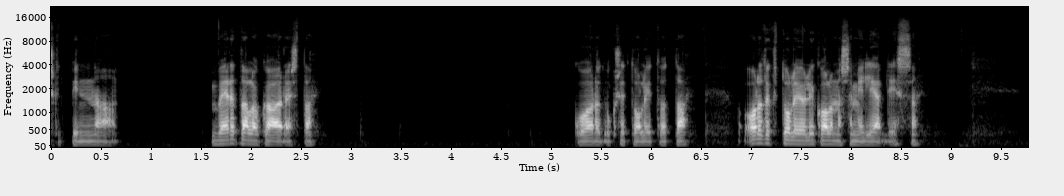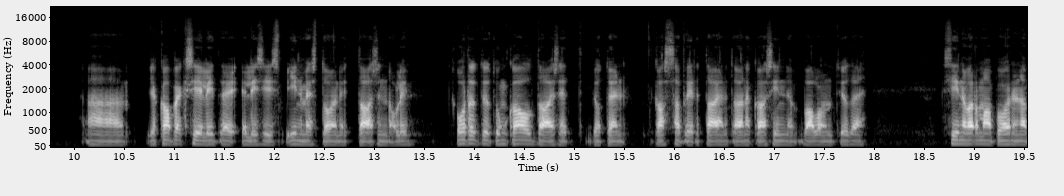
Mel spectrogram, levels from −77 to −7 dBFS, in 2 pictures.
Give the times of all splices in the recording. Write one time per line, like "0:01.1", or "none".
none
